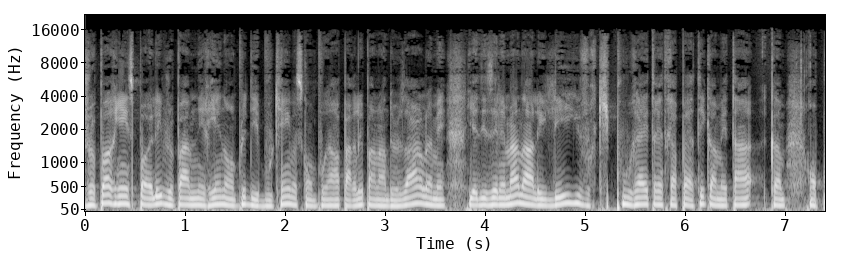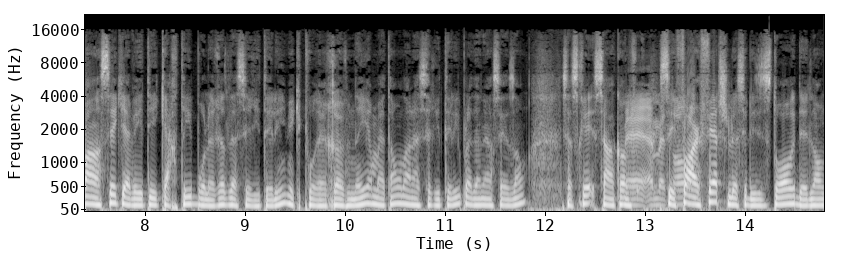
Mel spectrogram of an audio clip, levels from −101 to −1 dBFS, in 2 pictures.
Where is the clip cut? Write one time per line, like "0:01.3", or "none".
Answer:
none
